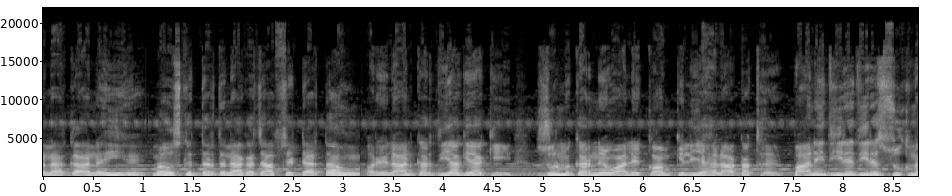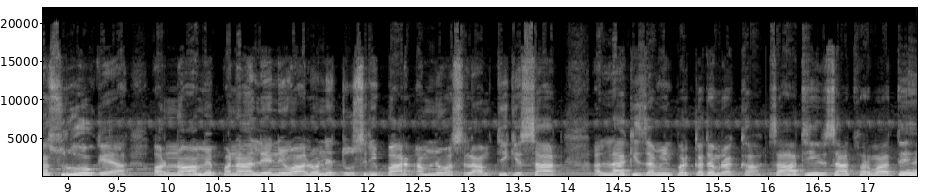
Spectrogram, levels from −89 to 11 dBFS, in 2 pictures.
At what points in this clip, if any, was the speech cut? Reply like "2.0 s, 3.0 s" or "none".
2.9 s, 15.9 s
